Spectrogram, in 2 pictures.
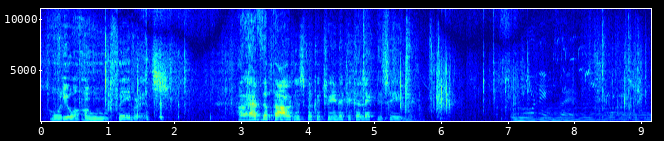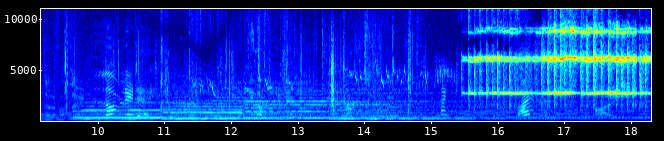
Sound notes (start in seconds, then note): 1.4 Tertawa; 15.4 Bel berbunyi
